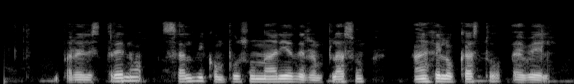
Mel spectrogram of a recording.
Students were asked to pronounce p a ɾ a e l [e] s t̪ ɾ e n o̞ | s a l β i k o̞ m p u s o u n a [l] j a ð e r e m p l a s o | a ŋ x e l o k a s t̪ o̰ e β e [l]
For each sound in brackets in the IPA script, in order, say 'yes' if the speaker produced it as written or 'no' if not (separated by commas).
yes, no, yes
